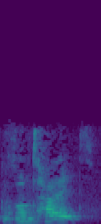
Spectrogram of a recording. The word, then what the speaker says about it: Gesundheit: EI, AI, EY, and AY are all pronounced like the I in time. However, the last two, AY and EY, they don't really appear in the German language. They only appear in last names, but not really in words. You only have EI and AI, like, for example, Gesundheit, Reise, and my.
